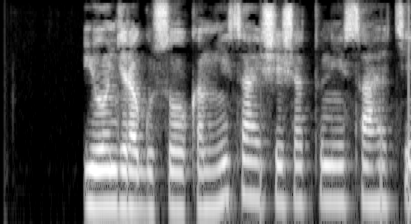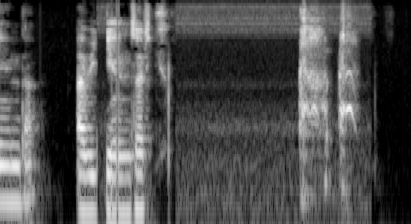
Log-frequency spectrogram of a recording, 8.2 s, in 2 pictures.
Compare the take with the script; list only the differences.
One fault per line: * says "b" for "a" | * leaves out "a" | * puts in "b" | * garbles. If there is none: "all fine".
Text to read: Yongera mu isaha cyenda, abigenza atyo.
* puts in "gusohoka"
* puts in "esheshatu n'isaha"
